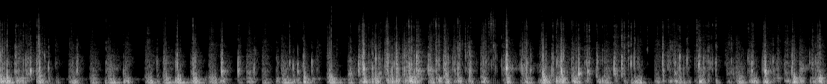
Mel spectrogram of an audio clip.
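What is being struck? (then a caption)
Plastic laptop keyboard keys. Long nails type and tap on the plastic keycaps of a MacBook-style laptop keyboard throughout. The result is a dense, uneven stream of quick clicks with a dull, thunky low body and bright, sharp edges, each tap dying away almost at once.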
